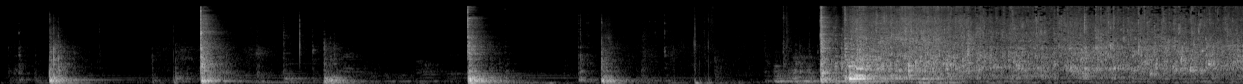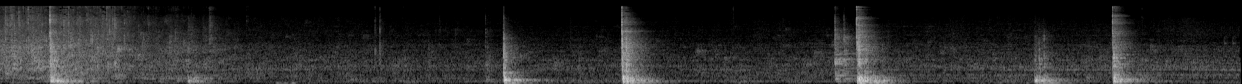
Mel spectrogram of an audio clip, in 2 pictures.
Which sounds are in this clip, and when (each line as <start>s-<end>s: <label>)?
0.3s-1.0s: wardrobe or drawer
1.8s-3.6s: wardrobe or drawer
4.5s-5.1s: wardrobe or drawer
5.8s-6.4s: wardrobe or drawer
8.1s-14.8s: toilet flushing
17.2s-19.2s: wardrobe or drawer
20.8s-21.4s: wardrobe or drawer
22.6s-24.6s: wardrobe or drawer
